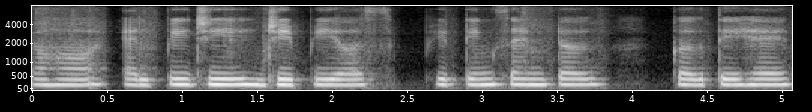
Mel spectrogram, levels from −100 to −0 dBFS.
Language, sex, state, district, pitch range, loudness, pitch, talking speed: Hindi, male, Maharashtra, Gondia, 195-205 Hz, -16 LUFS, 200 Hz, 85 wpm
